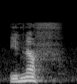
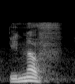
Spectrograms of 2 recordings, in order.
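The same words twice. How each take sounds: No difference in how they are said.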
